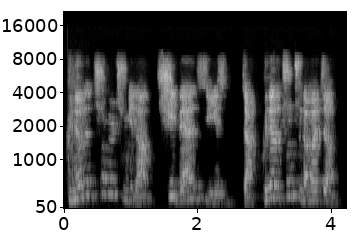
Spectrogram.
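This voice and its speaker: A woman's voice: medium pitch, sing-song, measured pace, fairly bright tone. A woman teaching an English grammar lesson in Korean to a class, constantly checking with her students through short questions. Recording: echoey classroom from far off.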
